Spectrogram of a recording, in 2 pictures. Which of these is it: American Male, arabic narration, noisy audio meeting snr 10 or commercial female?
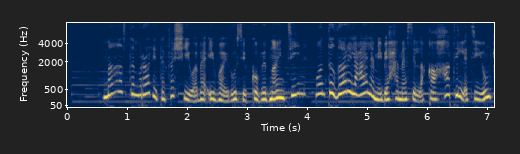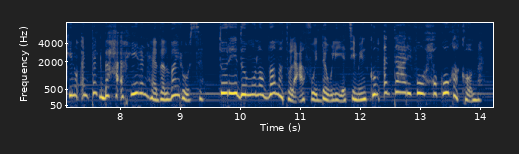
arabic narration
